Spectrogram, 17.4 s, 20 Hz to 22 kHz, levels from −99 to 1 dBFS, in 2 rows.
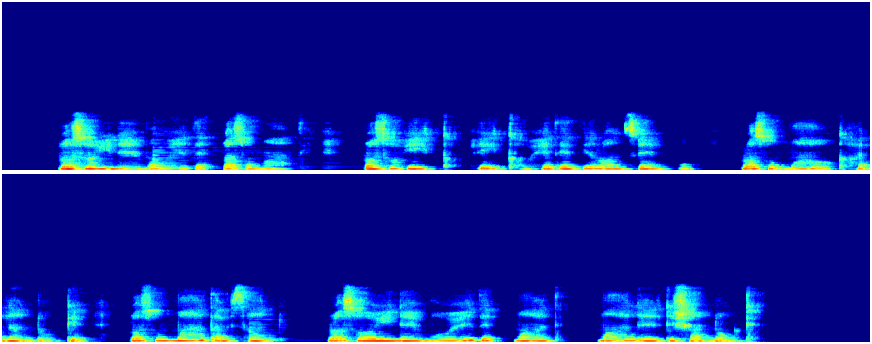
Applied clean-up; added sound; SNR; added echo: neural mask model DeepFilterNet 3.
